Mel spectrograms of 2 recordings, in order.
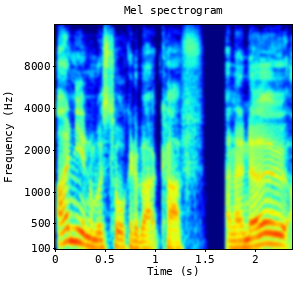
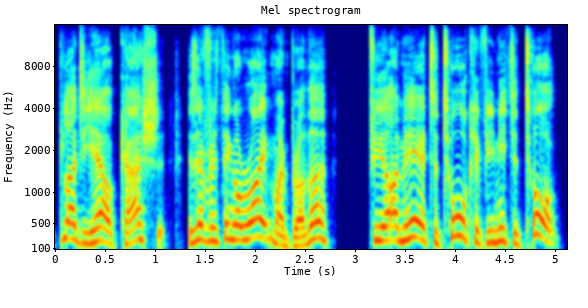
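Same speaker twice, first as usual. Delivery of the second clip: higher-pitched, worried check-in; mock concern; 7 semitones higher than usual. Streamer retelling his worry for a friend, concerned. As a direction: act out an alarmed offer of support. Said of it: "I was a bit concerned".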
